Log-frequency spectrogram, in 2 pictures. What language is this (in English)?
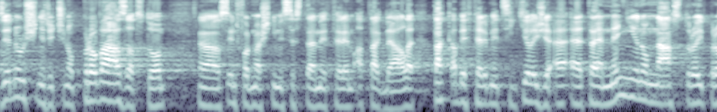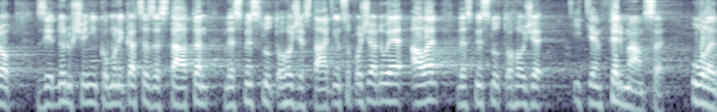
Czech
